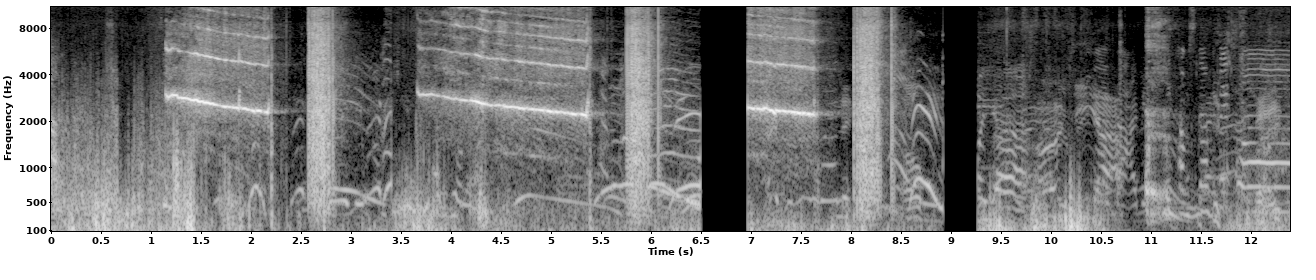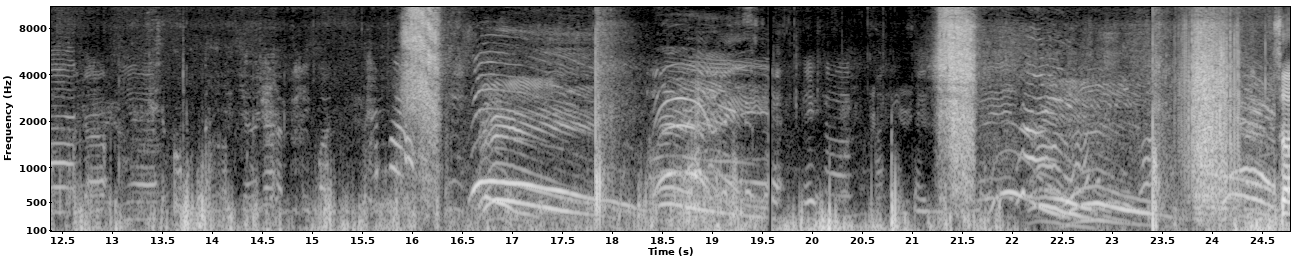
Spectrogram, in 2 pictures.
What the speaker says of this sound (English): So, how did the fireworks go,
